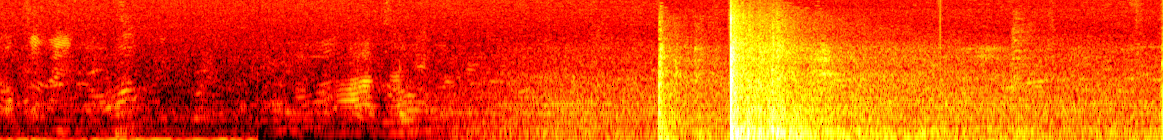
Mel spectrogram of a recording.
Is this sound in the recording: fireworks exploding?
yes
